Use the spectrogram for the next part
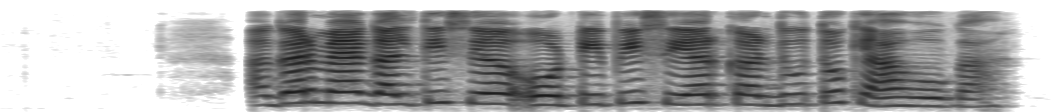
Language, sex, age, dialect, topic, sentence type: Hindi, female, 18-24, Marwari Dhudhari, banking, question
